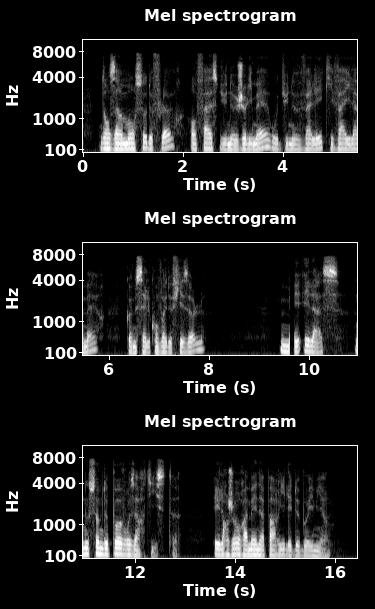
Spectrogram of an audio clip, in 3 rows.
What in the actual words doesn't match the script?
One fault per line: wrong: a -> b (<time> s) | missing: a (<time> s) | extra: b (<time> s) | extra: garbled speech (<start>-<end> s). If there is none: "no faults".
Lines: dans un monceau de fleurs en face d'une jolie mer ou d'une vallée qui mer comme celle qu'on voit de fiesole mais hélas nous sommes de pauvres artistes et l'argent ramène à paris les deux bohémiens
extra: vaille la (5.0 s)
